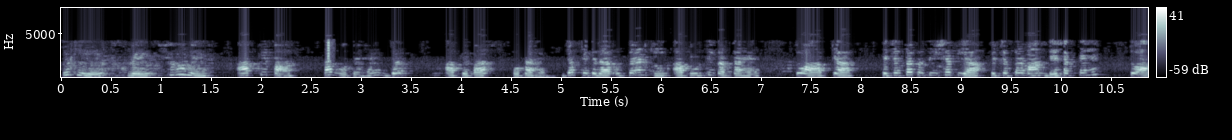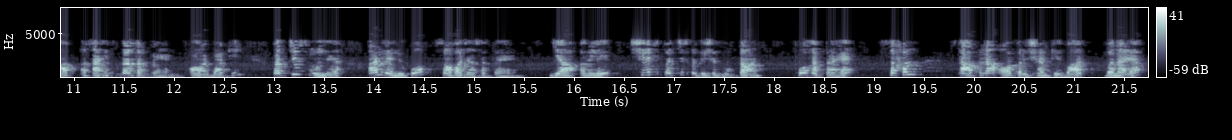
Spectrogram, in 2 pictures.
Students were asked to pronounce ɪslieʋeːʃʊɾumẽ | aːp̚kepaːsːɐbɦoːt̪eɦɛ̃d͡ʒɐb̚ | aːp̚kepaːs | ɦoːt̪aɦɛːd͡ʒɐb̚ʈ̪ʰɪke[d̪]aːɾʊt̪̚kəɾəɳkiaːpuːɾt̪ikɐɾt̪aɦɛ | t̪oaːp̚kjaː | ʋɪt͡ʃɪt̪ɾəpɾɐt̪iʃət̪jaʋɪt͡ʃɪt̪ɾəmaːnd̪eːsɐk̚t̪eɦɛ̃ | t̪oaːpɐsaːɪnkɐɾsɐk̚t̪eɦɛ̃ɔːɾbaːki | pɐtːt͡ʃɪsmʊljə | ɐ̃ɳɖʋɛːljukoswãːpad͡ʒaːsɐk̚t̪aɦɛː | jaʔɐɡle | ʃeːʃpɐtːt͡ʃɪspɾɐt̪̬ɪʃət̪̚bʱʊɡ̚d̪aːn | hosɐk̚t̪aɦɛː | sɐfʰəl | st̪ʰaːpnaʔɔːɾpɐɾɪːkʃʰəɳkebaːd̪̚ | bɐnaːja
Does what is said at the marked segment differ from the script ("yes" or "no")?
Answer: no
